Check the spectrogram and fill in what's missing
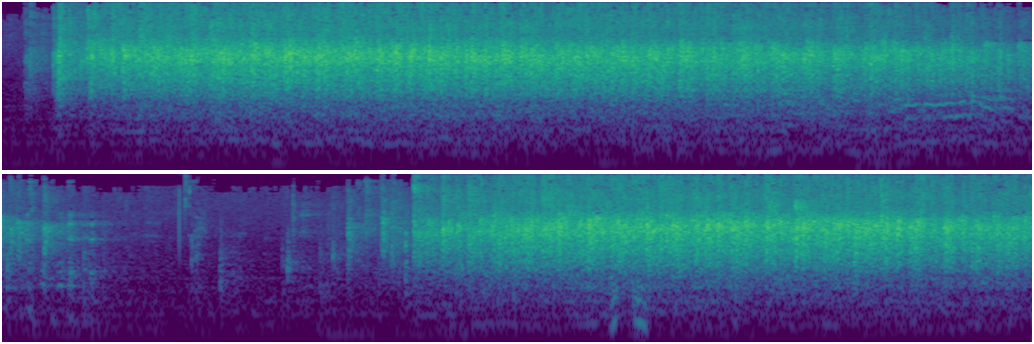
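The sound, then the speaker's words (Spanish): Sustained applause from a large audience at an award ceremony in Granada as a prize is presented, a dense, loud wash of clapping that dips briefly midway to a quieter lull before swelling back up at full strength. “Por cierto, creo que merece un aplauso.”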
